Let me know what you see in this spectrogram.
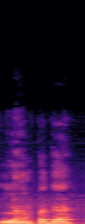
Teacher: E as proparoxítonas. A sílaba tônica é a antepenúltima sílaba.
